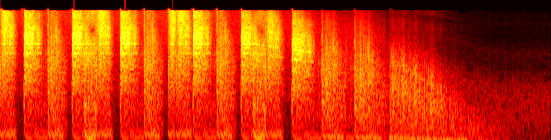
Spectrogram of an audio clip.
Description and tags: Several breakbeats I made using sliced samples of Cyberia's breaks. Mostly cut&paste in Audacity, so I'm not sure of the bpm, but I normally ignore that anyways... Processed with overdrive, chebyshev, and various other distortionate effects, and compressed. I'm somewhat new to making drum breaks, I'm used to making loops, so tell me how I'm doing!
